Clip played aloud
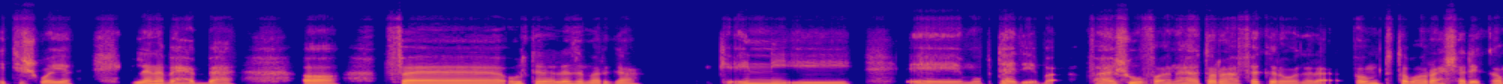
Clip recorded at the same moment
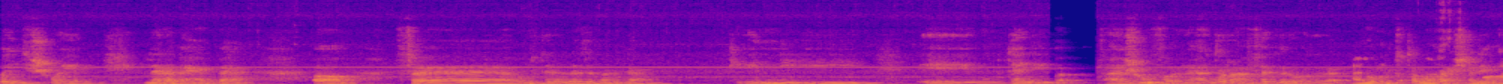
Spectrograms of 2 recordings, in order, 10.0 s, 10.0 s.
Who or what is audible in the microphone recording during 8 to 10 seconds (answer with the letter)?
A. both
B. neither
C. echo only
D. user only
A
